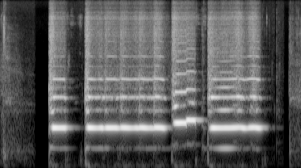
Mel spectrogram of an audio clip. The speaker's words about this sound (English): So I can play something like that, and that's just normal flute playing. And when I play it, it just sort of sounds like I'm playing flute.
